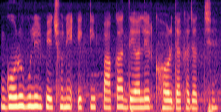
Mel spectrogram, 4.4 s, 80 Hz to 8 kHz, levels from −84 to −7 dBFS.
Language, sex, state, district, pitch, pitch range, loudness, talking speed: Bengali, female, West Bengal, Cooch Behar, 220 Hz, 210-240 Hz, -14 LUFS, 110 wpm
